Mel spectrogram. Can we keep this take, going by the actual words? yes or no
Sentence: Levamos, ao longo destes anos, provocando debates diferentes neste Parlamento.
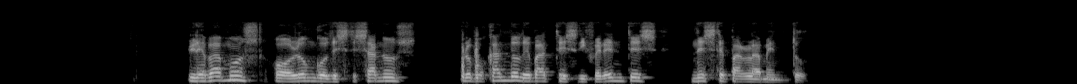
yes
